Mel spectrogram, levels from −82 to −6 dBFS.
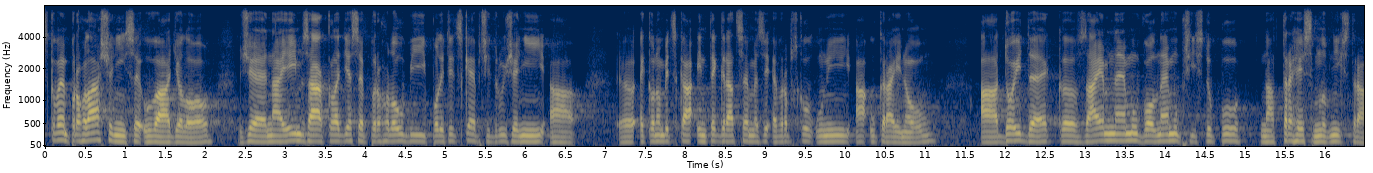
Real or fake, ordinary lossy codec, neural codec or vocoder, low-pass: real; Opus, 32 kbps; none; 7.2 kHz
